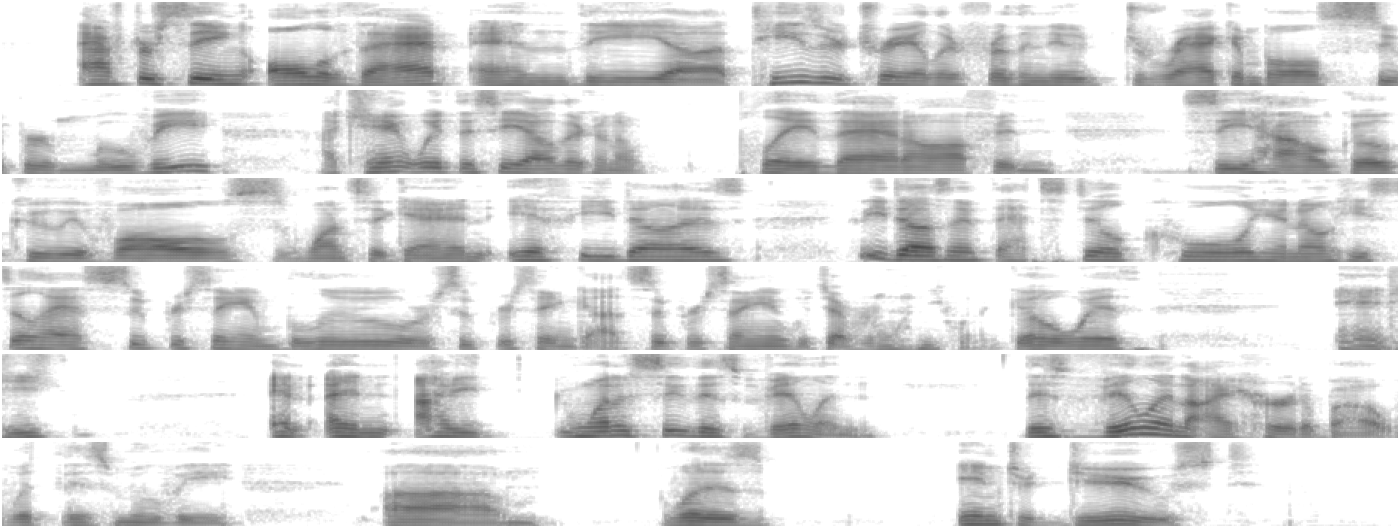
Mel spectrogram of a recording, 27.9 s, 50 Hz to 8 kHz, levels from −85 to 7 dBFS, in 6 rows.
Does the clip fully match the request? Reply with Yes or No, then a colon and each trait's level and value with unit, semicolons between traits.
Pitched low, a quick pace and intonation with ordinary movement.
No: low, 120 Hz; average, 185 wpm; average, 3.7 semitones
